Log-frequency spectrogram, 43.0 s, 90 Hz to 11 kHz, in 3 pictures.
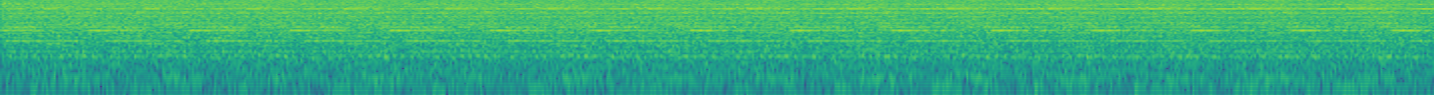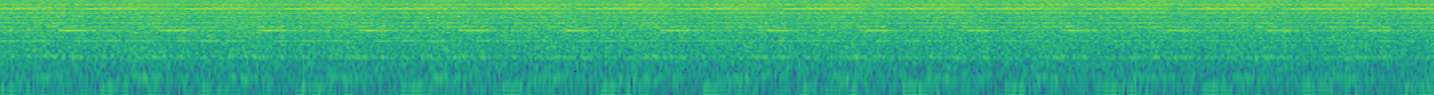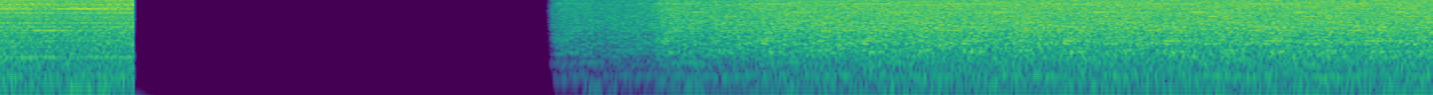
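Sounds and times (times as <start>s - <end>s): steady high-pitched tones: 0.0s - 30.0s, 34.2s - 43.0s
harsh grating noise: 34.2s - 43.0s.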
